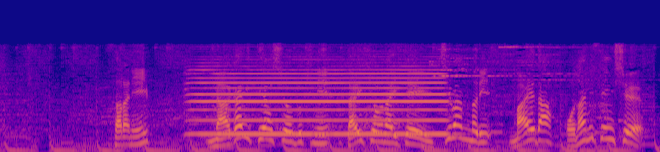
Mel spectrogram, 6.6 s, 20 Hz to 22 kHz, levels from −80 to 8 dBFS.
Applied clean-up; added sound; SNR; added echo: none; Bowed string instrument; -3 dB; none.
